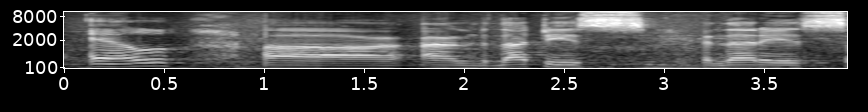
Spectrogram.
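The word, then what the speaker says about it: lugha: so uh so g g is not pronounced it's not pronounced so we say luha so g is silent letter g is silent so luha means language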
